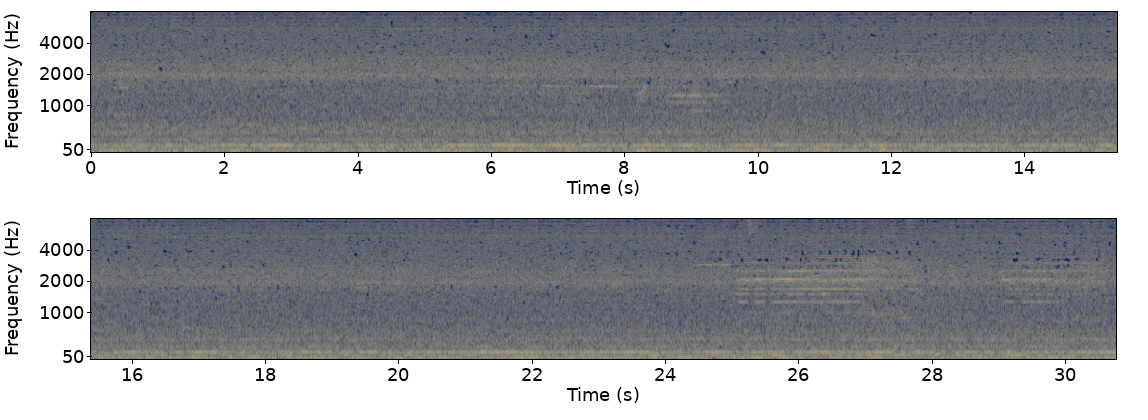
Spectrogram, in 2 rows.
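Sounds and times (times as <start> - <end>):
Michigan Avenue street noise from inside 24th floor windows: 0.0 - 30.7.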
